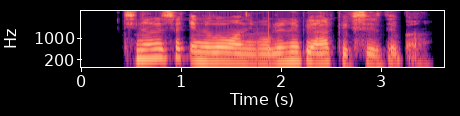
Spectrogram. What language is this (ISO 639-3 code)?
kat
